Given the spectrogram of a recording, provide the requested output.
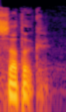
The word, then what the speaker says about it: Southwark: Southwark is spelt Southwark. – Pronounced Southwark.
